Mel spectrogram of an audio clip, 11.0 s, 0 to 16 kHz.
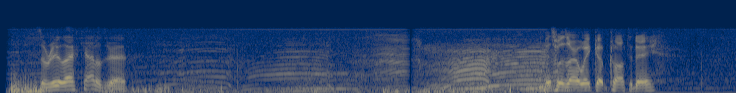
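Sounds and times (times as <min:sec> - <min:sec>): cattle mooing: 0:02.3 - 0:08.4.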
